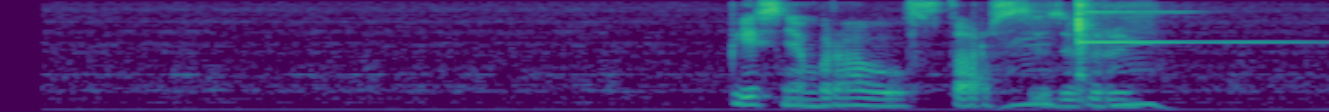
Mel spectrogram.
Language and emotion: Russian, neutral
